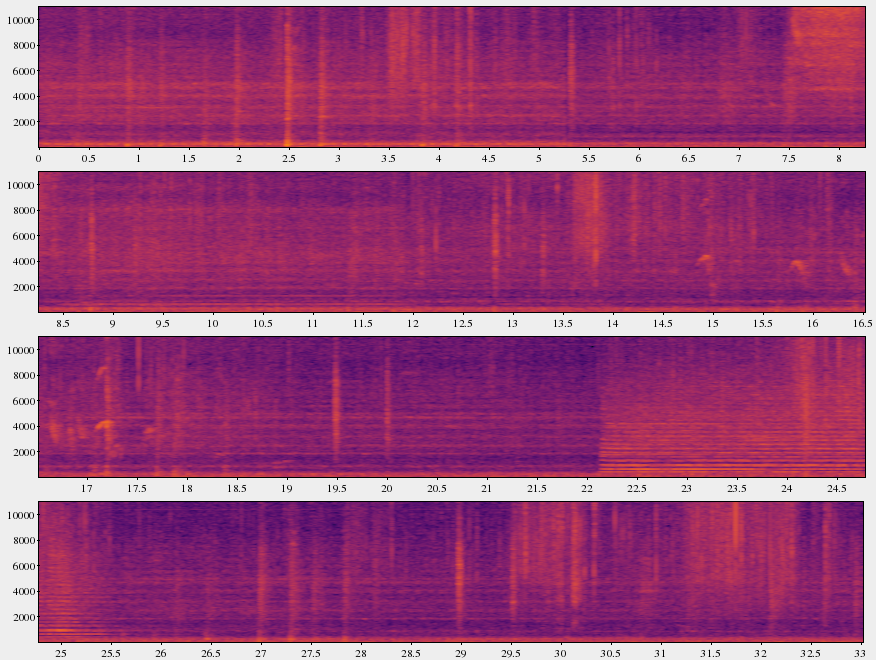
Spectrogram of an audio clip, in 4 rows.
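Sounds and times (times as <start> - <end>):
train wheels rumbling on track: 0.0 - 33.0
train horn blast: 8.5 - 12.2, 22.1 - 25.8.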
